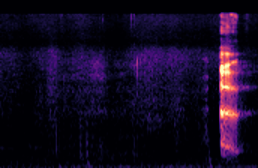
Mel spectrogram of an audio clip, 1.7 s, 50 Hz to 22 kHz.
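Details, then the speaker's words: Hiccup bout lasting almost 3 minutes, recorded on a phone while doing laundry: quiet room, then one sudden, sharp involuntary 'hic'. "this is pretty long one this is almost 3 minutes of hiccups you guys you got a good one today"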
